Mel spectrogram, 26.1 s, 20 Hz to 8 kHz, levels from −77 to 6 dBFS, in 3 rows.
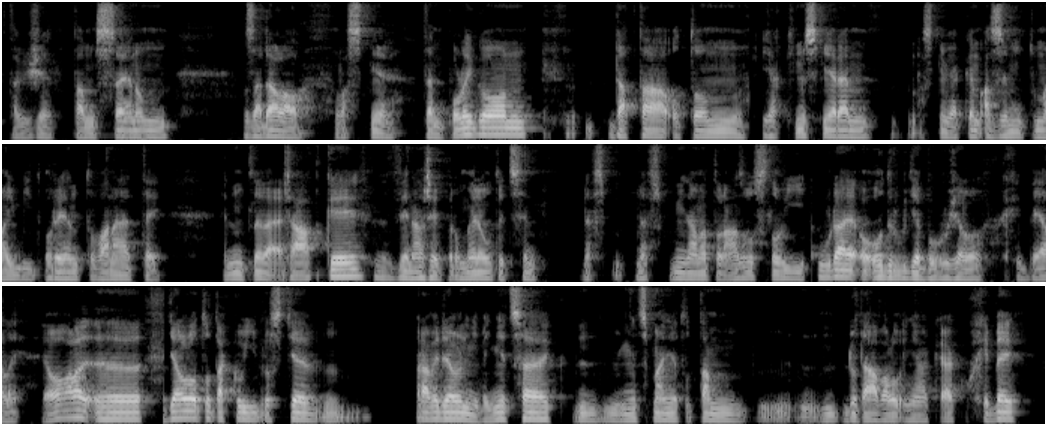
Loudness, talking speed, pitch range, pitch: -21 LUFS, 125 wpm, 80-100 Hz, 85 Hz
